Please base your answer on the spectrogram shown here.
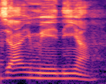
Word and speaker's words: Ximenia: XI से पढ़ेंगे जाई, हम इसे पढ़ेंगे में, और NIA से पढ़ेंगे निया। तो लिखा है जाइमेनिया। क्या लिखा गया है बच्चों? जाइमेनिया।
